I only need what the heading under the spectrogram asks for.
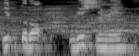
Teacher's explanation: সাকিন যুক্ত হামজাকে একটু ধাক্কা বা ঝাটকা দিয়ে আগের অক্ষরের সঙ্গে মিলিয়ে পড়তে হবে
